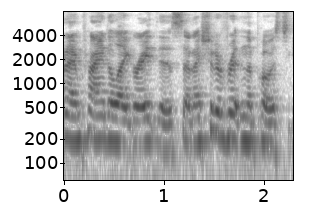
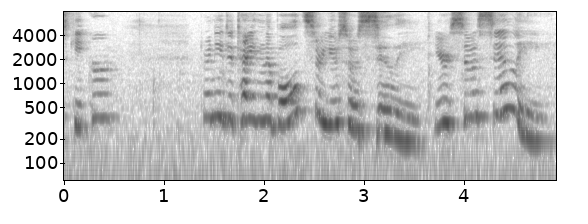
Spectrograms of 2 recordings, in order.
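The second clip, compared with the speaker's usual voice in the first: much higher, teasing pet talk; 10 semitones higher, 5 dB quieter than usual. Real, not acted. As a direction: tease the dog sweetly. Baby talk to the dog.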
